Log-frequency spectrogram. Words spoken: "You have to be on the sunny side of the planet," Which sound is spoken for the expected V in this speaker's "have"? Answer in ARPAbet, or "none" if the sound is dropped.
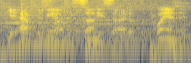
F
